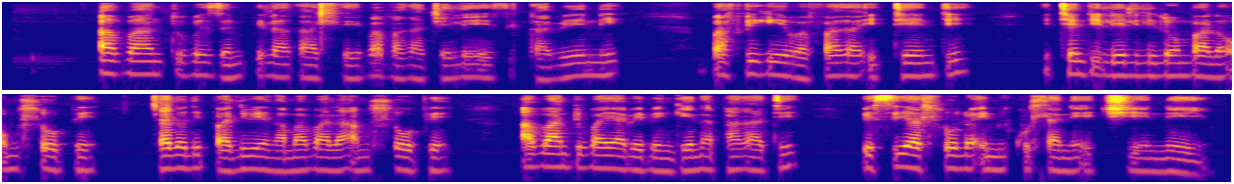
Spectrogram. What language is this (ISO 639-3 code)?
nde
